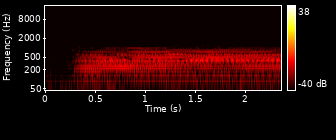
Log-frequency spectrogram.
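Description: Orchestral brass playing quietly in a slow symphonic finale: one soft, sustained chord dies away, and a new held chord enters about a third of a second in.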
